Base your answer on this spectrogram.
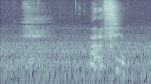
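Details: Allergy sufferer in a long sneezing fit: a soft catching breath, then a sharp, forceful sneeze burst; allergic sneeze.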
